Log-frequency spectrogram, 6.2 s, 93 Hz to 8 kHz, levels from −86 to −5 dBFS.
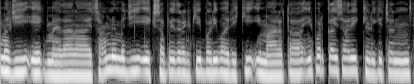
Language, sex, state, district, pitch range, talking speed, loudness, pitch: Hindi, male, Uttarakhand, Uttarkashi, 155-175 Hz, 195 wpm, -19 LUFS, 165 Hz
